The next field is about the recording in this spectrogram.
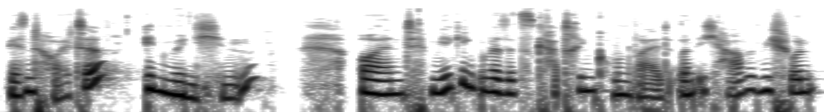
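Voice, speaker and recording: A woman's voice: lowish voice, a little slow, warm tone, husky, no room sound. A woman hosting a podcast interview, talking in a hesitant way with many fillers, recorded in a coworking space. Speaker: podcast host. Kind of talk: conversational interview.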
